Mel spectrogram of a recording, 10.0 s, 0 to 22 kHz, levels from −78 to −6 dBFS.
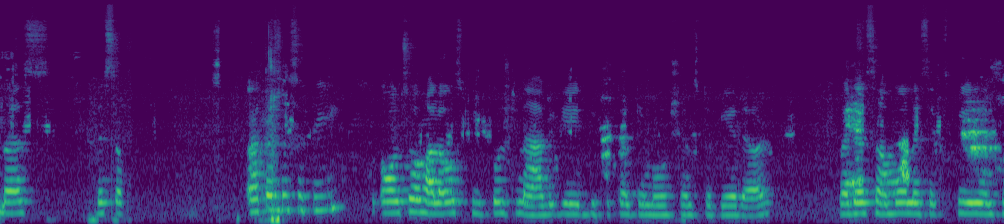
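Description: The speech dips in pieces from 0.0 to 1.49 s (deepest about 30 dB, roughly 0.7 s in all), then 2.85 to 3.79 s, 5.04 to 7.44 s (both about 20 dB) and from 8.97 s to the end (about 15 dB). This is speech suppressed in double talk. The likely cause is an echo canceller that could not separate this talker from loudspeaker echo while both sides spoke, so it turned everything down.

Overlapping this, an echo leak adds a copy 357 ms late at 0.25 to 0.53 s, 2.86 to 2.94 s, 4.5 to 5.74 s and 7.89 s onward, about 10 to 20 dB below the speech. Residue likely slipped past the loudspeaker side's canceller. Suppression takes sound away, while the leak adds a delayed repeat.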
